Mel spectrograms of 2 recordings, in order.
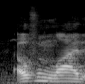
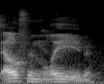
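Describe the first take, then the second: First: The last word rhymes with 'side'. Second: The last word rhymes with 'seed'. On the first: The speaker calls it wrong. "is not how it's pronounced" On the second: The speaker calls it right. "it's Elfin Lead"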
